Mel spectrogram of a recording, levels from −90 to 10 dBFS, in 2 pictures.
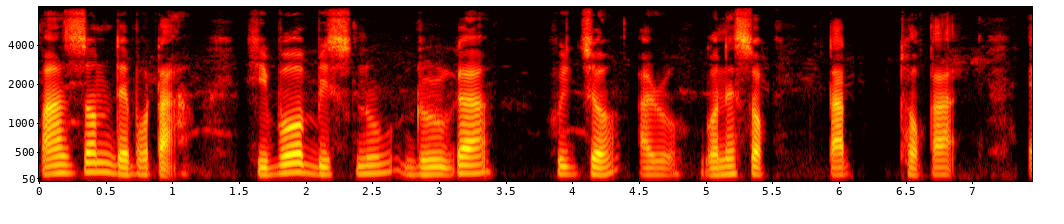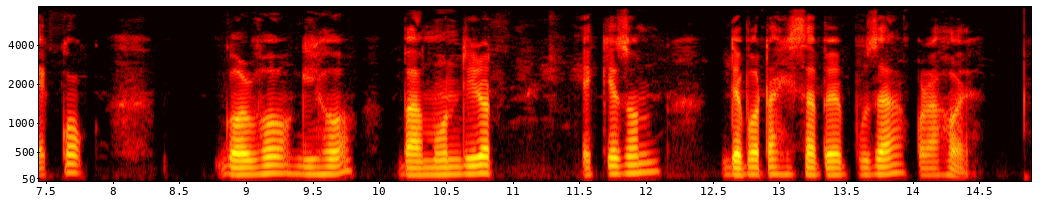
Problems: constant background noise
